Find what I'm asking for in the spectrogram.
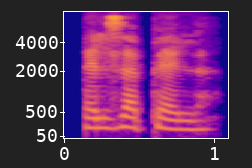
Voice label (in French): "elles appellent", frances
